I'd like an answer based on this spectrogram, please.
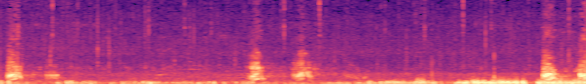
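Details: Adopted Cairn Terriers Bea, Neha and Zander riding in their trailer; short sharp barks break out irregularly, some in quick pairs, over a steady road rumble and a man's voice.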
